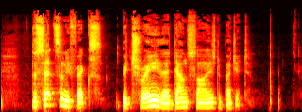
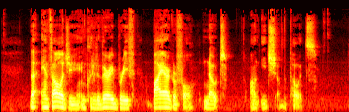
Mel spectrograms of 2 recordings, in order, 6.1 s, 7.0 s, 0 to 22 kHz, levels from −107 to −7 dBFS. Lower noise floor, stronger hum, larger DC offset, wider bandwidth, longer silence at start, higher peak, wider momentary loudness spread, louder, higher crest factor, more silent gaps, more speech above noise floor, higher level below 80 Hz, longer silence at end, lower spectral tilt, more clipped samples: second, -52 dBFS vs -59 dBFS; neither; neither; about the same, 15.5 kHz vs 16.5 kHz; about the same, 0.65 s vs 0.6 s; about the same, -2 dBFS vs 0 dBFS; about the same, 13 LU vs 14 LU; first, -16 LUFS vs -19 LUFS; about the same, 16 dB vs 20 dB; neither; second, 36 dB vs 40 dB; about the same, -62 dBFS vs -58 dBFS; first, 1.15 s vs 0.7 s; about the same, -4 dB/octave vs -4.5 dB/octave; neither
